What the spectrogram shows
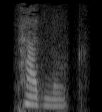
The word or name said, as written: padlock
